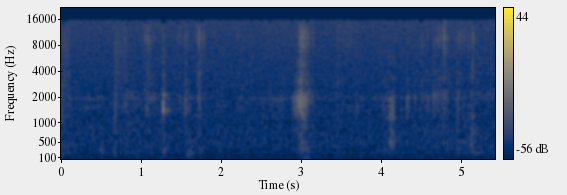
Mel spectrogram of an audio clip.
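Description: Faint crinkling and small ticks of thin clear plastic wrapping being pulled off a small model locomotive, with a slightly louder rustle about three seconds in.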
